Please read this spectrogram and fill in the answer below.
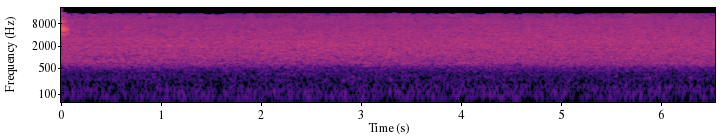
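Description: Steady, even hiss with no distinct events.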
